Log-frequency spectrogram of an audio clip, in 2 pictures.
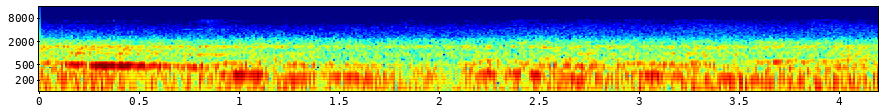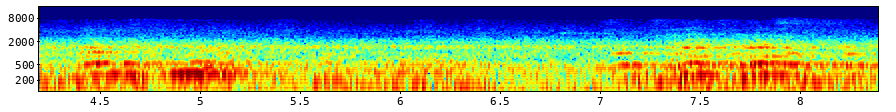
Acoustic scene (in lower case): subway station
